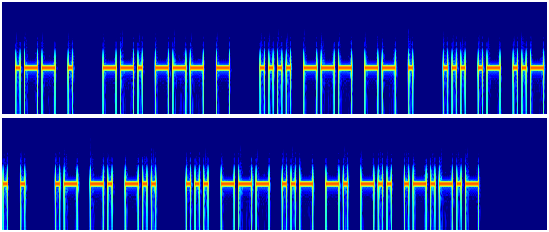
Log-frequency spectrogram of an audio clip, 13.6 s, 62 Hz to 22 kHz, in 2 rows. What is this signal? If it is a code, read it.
Morse code, heard as a keyed tone, about 22 wpm, 700 Hz. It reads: WE GOT HOME SAFE AND SOUND.
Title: Sentences from Top 900 Words 22wpm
